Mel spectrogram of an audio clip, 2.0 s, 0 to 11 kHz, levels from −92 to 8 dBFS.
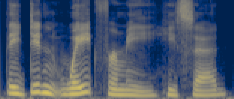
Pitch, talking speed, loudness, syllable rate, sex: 175 Hz, 215 wpm, -18 LUFS, 3.9 syllables/s, female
